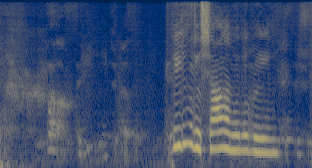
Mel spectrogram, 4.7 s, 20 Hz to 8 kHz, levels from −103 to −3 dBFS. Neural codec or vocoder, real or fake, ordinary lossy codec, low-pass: codec, 16 kHz, 1 kbps, FreqCodec, larger model; fake; none; none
